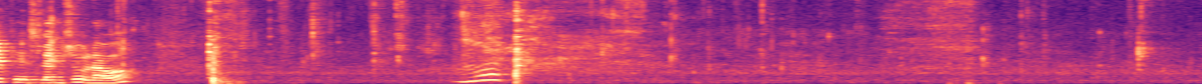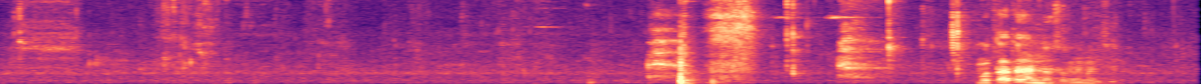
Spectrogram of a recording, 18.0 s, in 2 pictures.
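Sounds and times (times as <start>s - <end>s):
chewing and wet mouth sounds: 2.0s - 3.4s, 4.5s - 6.8s, 7.4s - 13.7s.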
